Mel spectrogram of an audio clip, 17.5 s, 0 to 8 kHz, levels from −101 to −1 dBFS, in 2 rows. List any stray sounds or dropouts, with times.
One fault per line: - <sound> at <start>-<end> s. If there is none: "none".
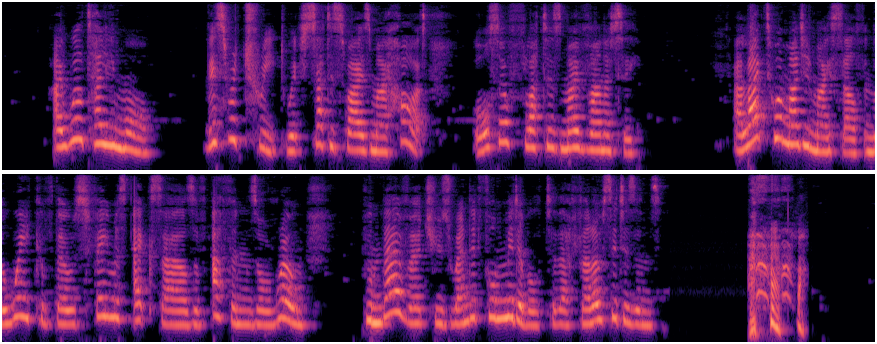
- laugh at 16.2-16.8 s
